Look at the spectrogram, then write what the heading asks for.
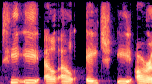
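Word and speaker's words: Tellher: tell her Co and teller is spelled te ll h ER like tell her yes Heller like goat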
